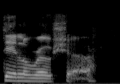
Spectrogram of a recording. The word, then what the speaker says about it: De La Rocha: I've heard it pronounced De La Rocha, De La Rocha, De La Rocha. I think it's De La Rocha.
